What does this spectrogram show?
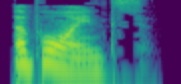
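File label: "appoints", British English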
